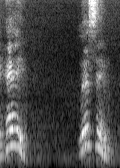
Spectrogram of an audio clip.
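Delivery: put-on tiny, very high, quiet childlike voice. Narrating a voice heard near the light on a path, in a small quiet child's voice. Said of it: "a small, very quiet voice, almost like a child's voice".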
